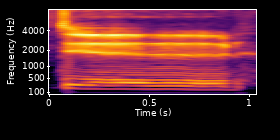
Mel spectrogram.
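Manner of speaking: drawn-out "dude"; imitated catchphrase. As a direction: stretch out "dude" as the brother's imitated greeting. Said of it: "like that".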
